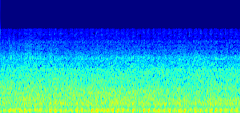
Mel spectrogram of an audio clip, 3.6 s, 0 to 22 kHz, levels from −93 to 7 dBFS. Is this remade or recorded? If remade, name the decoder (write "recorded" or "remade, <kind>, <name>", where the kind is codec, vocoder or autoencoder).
recorded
